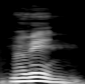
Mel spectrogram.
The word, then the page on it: meven: Yawa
